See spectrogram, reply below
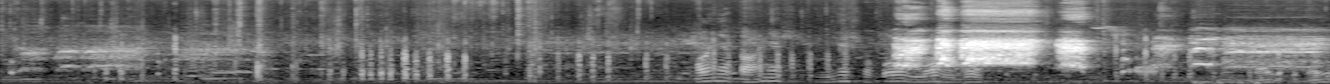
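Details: Red junglefowl kept as a hunting decoy gives a loud, hoarse crow near the end, after several seconds of soft clucks, clicks and low background noise.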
